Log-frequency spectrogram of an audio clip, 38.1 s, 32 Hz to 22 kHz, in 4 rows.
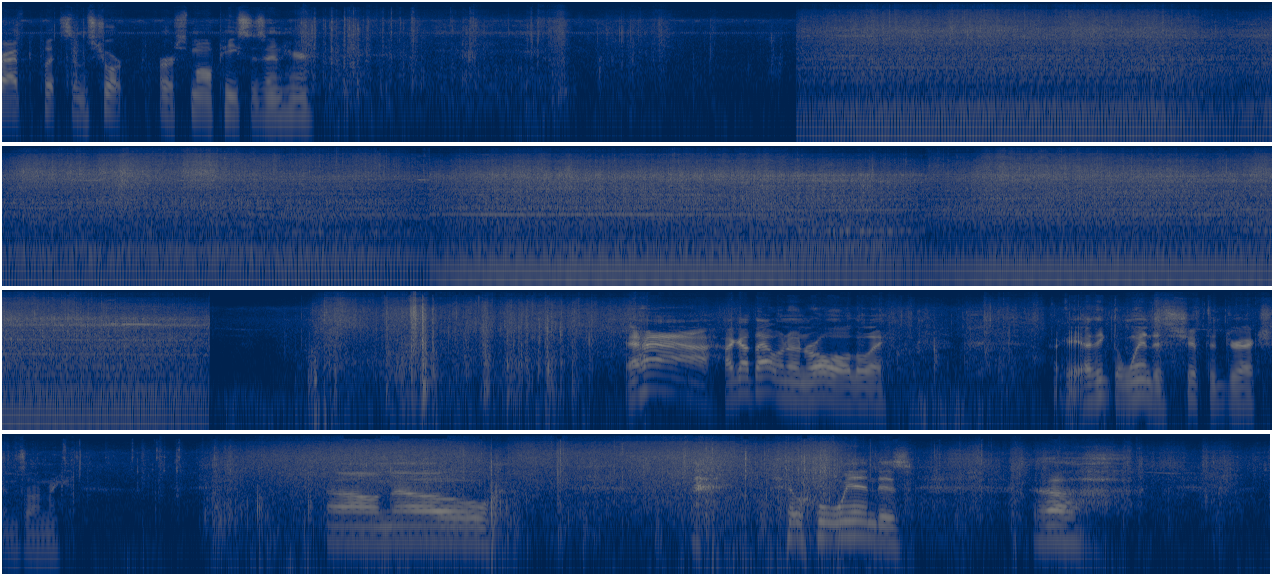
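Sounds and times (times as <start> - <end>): tractor engine running: 6.0 - 20.6.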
